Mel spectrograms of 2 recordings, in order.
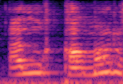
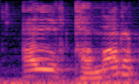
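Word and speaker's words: القمر: Donc le qa, quand il rencontre al, la lettre L se prononce. Al-qamar parce qu'il a rencontré le qa.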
